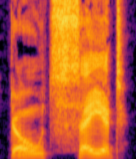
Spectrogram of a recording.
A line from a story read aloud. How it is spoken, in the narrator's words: said Diane shakily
